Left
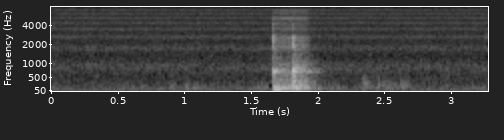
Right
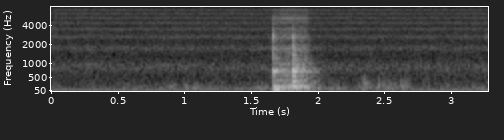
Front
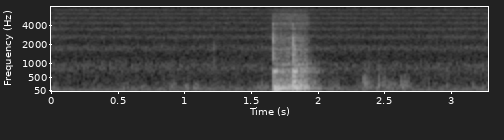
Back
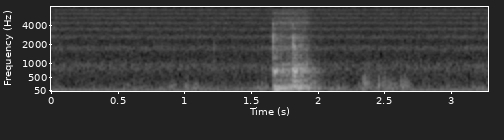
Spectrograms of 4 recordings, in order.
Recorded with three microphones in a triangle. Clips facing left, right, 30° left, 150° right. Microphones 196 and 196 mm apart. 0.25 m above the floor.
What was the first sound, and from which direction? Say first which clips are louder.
A zipper: right 1 dB, front 5 dB; 10° left.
